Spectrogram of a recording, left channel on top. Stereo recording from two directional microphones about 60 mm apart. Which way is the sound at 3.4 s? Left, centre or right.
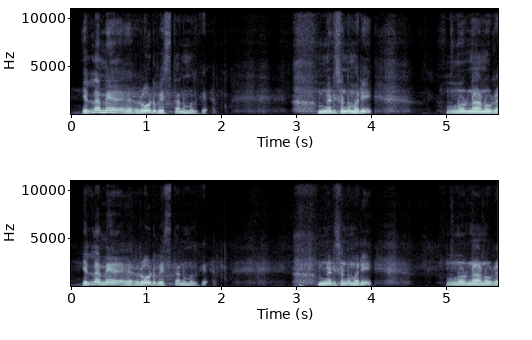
Left.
